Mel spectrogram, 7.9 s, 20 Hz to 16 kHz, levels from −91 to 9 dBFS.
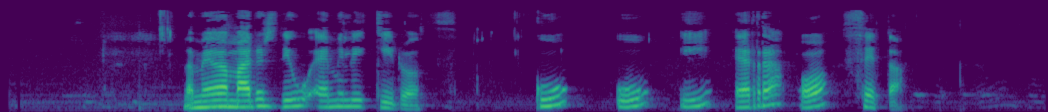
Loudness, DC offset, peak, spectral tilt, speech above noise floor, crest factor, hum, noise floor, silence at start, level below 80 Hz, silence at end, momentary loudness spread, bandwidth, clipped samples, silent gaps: -25 LUFS; under 0.1%; -4 dBFS; -6 dB/octave; 44 dB; 22 dB; none; -68 dBFS; 1.2 s; -74 dBFS; 1.1 s; 17 LU; 11.5 kHz; under 0.1%; none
